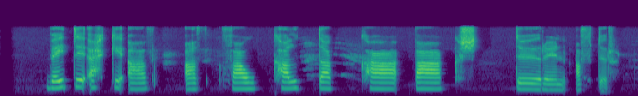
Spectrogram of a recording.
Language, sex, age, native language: Icelandic, other, 11, Icelandic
